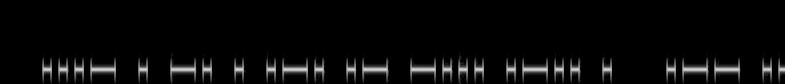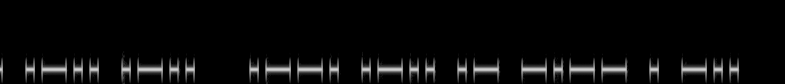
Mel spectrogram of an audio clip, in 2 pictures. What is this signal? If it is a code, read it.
Morse code, heard as a keyed tone, about 15 wpm, 700 Hz. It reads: VENERABLE WILL PLAYED
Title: Pangram Challenge v2 - 15wpm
